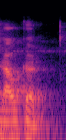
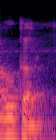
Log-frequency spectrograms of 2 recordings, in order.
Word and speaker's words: router: The third device, it is known as router or router. Router or router pronunciations are true. One is US pronunciation, other one is UK pronunciation.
